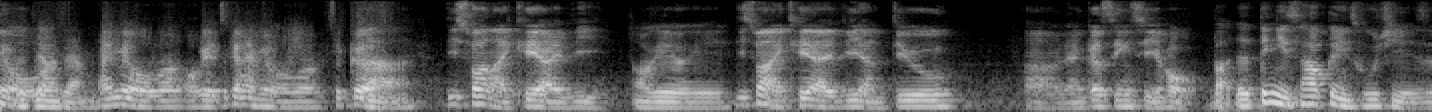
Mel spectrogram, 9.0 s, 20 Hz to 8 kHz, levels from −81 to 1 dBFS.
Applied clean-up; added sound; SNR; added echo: neural separator model SepFormer DNS4.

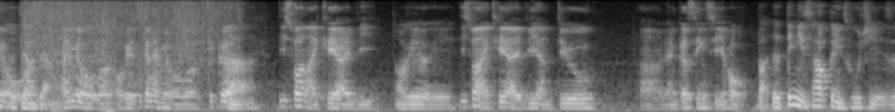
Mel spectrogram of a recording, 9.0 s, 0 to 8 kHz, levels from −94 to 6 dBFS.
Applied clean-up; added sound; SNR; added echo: none; Splash, splatter; 11 dB; none.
